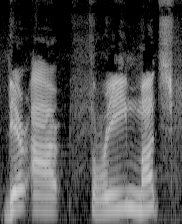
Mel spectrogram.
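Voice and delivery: normal talking voice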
